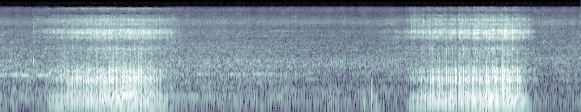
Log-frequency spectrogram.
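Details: Sleeping male, who had water put in his mouth, gives two long, loud, rattling snores on the in-breath, about one every four seconds, over quiet room noise; snoring.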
